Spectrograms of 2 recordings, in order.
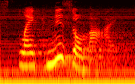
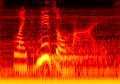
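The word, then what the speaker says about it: splanknizomai (σπλαγχνίζομαι): So the Greek translation is pronounced, this is a mouthful, splanknizomai. Got it? Splanknizomai.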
